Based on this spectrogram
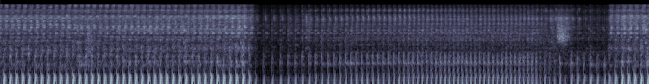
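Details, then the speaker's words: Yamaha Vega ZR after engine rebuild with piston and camshaft modifications and replaced valve guide, no longer smoking: smooth steady single-cylinder idle, no valve tick, slight irregular clatter suspected from worn clutch housing. "Suaranya halus. Ada sedikit bunyi kayak geledak ya. Itu adalah suara rumah kopling. Suaranya agak sedikit geledak tapi enggak beraturan. Kadang bunyi, kadang enggak gitu. Tapi untuk bagian klep suaranya sudah halus."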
